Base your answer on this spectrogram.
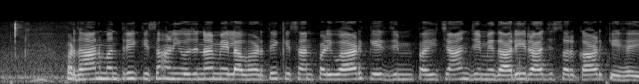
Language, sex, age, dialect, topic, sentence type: Magahi, female, 25-30, Western, agriculture, statement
